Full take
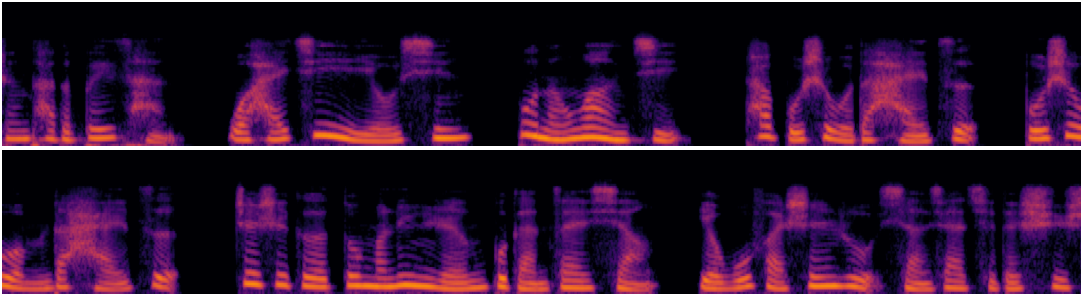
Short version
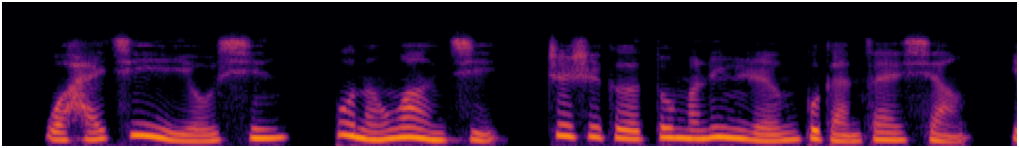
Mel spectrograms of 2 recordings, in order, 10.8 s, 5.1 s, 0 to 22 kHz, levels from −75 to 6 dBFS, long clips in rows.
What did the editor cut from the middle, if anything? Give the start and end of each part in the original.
3.5 s to 6.4 s

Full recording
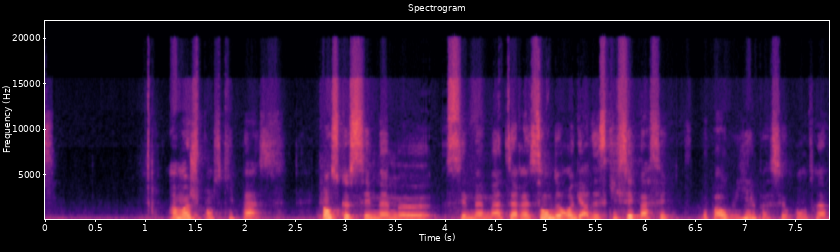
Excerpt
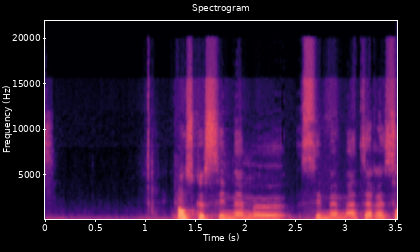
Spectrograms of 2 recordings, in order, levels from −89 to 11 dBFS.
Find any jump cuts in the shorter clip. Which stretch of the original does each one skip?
1.1 s to 2.6 s

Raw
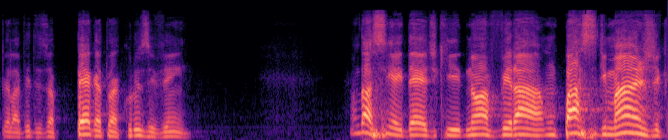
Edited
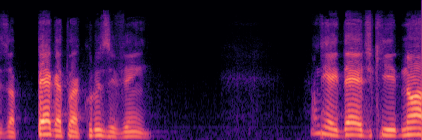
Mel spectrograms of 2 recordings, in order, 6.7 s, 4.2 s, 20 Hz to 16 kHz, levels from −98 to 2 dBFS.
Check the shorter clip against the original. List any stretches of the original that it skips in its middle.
3.6 s to 3.9 s

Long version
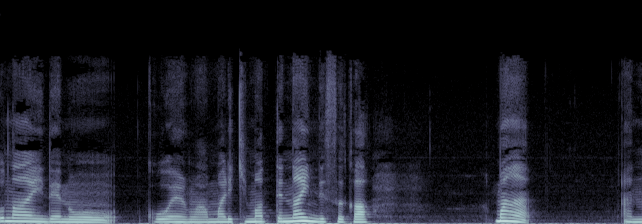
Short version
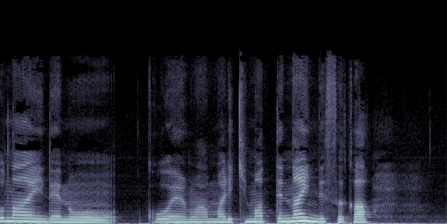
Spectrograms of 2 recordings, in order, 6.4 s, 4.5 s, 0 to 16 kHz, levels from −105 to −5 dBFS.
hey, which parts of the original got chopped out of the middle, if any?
none

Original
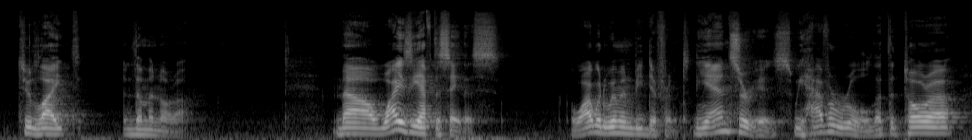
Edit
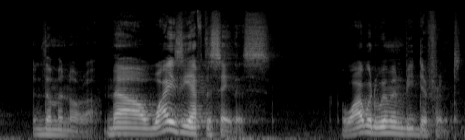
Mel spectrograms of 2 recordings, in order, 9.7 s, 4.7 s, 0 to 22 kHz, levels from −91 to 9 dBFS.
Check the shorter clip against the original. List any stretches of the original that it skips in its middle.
1.9 s to 3.3 s

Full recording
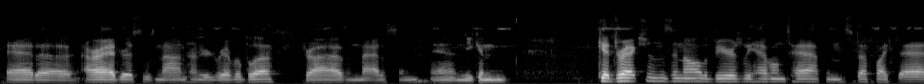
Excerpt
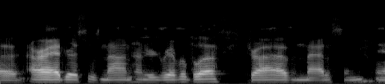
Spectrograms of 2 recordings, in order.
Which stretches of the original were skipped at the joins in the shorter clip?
none

